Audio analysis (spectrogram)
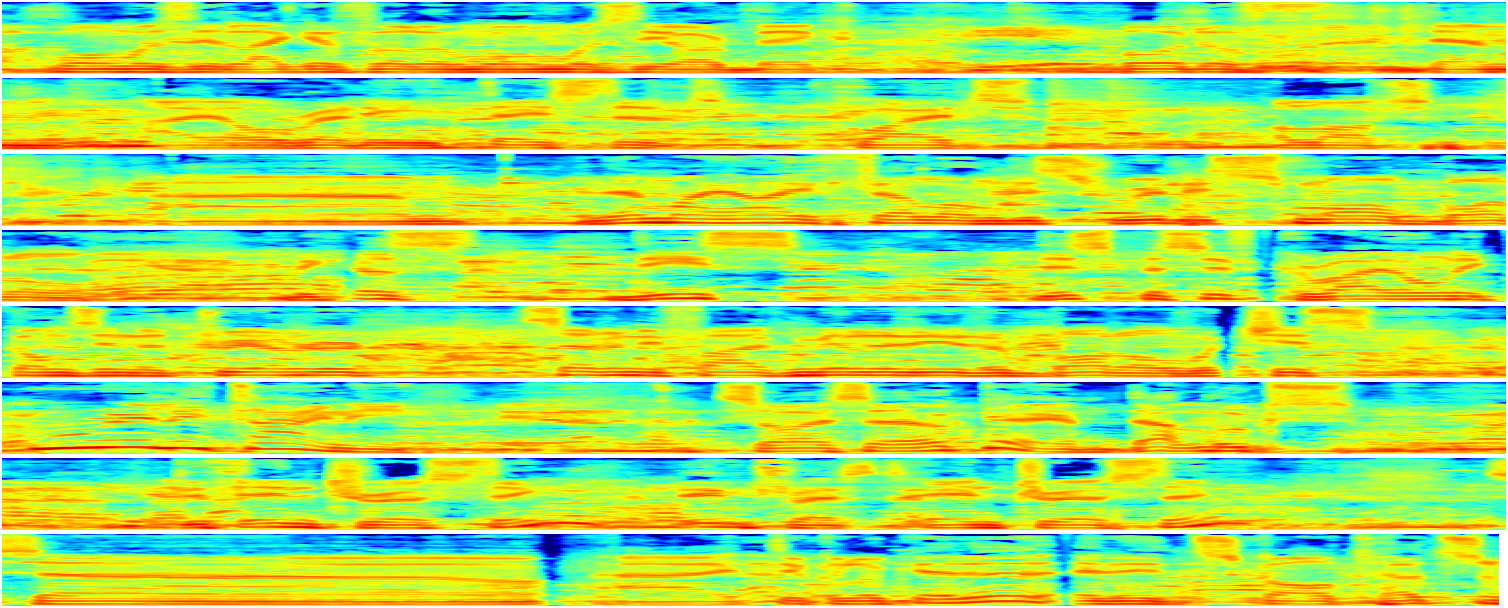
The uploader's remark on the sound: Live from the "Bankers bar". Recording live from a variety of Bars. From the 'Collage Art and Cocktail social club'. From a Bar full of safes and lock boxes...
